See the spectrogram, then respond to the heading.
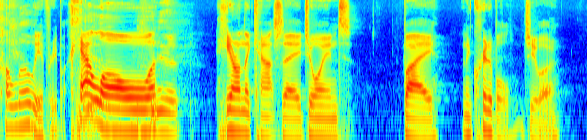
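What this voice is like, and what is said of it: Announcer-style radio voice. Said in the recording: “now I go into radio voice”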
